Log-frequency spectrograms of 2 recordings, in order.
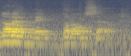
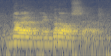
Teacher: have the American style acceleration into a tap, not only but also, that sounds to English ears like a kind of R. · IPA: [ˈnɒɾ ˈoʊnli bəɾ ˈɔːlsoʊ]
